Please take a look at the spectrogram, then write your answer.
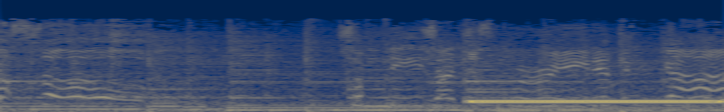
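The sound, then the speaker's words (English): Over a busy musical background, a loud, steady electronic ringing tone of an outgoing phone call cuts in about two-thirds of the way through and holds unbroken to the end. “Come on, pick up your phone, woman.”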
